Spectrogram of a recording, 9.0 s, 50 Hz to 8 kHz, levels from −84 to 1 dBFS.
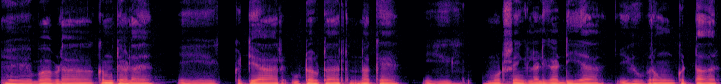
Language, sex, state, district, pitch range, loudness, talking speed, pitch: Marwari, male, Rajasthan, Nagaur, 85-95 Hz, -28 LUFS, 140 wpm, 90 Hz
